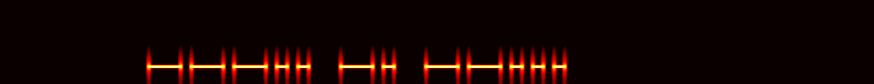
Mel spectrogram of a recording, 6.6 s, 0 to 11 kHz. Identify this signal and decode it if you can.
Morse code, heard as a keyed tone, about 15 wpm, 700 Hz. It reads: 8N7
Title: Common Cut Numbers - 3-Digit 15wpm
